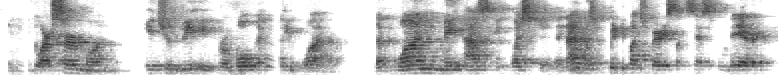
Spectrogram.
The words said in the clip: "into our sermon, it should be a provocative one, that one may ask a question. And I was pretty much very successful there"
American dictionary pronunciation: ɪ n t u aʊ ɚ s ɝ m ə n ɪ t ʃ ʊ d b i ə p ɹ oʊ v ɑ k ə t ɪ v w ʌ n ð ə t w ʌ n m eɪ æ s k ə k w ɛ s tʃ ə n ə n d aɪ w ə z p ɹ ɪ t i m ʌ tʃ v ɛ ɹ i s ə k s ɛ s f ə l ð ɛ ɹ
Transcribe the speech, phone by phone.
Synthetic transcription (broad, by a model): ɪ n t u aʊ ɚ s ɝ m ə n ɪ t ʃ ʊ d b i ə p ɹ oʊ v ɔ k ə t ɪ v w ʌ n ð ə t w ʌ n m eɪ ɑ s k ə k w ɛ s tʃ ə n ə n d aɪ w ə s p ɹ ɪ t i m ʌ tʃ v ɛ ɹ i s ə k s ɛ s f ə l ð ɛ ɹ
